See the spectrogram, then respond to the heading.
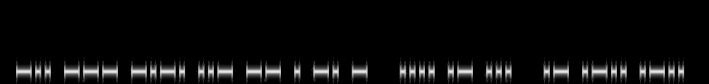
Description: Morse code, heard as a keyed tone, about 25 wpm, 600 Hz. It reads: DOCUMENT HAS ALL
